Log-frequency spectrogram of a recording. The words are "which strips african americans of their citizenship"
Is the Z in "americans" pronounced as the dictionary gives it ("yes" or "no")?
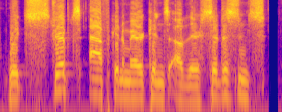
yes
